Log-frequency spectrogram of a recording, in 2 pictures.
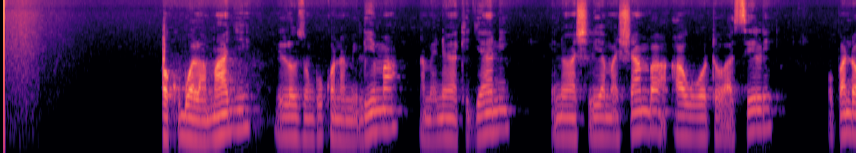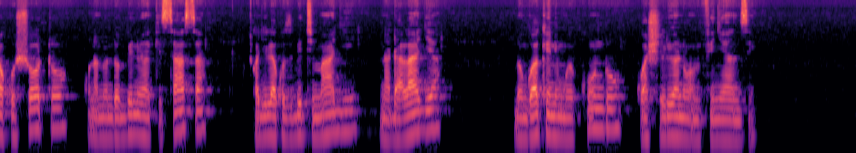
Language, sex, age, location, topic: Swahili, male, 25-35, Dar es Salaam, agriculture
